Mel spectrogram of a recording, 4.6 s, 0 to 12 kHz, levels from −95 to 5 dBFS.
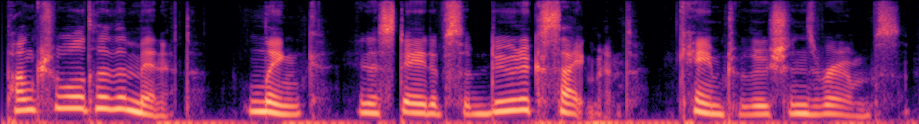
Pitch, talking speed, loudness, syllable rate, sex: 225 Hz, 195 wpm, -16 LUFS, 6.0 syllables/s, female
